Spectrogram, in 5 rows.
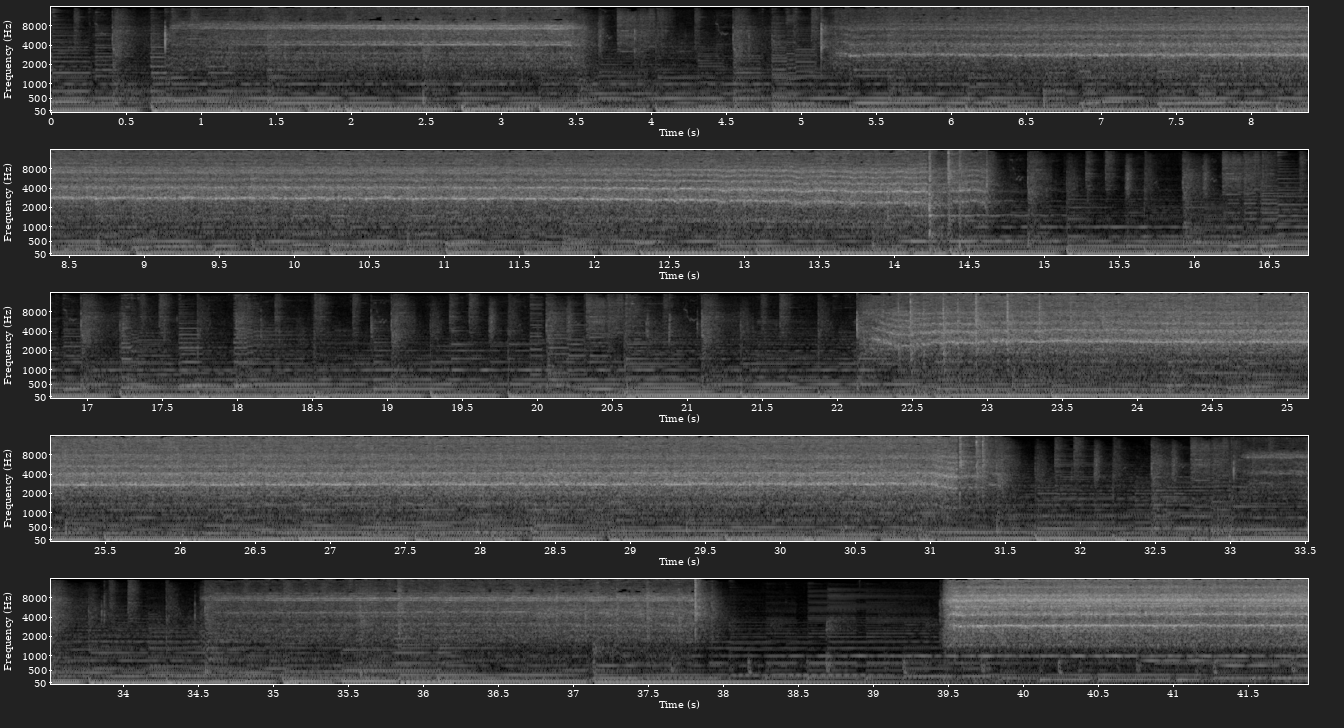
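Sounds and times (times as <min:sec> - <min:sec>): background music: 0:00.0 - 0:41.9
toy electric motor whining: 0:05.2 - 0:14.7, 0:22.2 - 0:31.6, 0:39.5 - 0:41.9
small electric motor whine: 0:39.5 - 0:41.9.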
